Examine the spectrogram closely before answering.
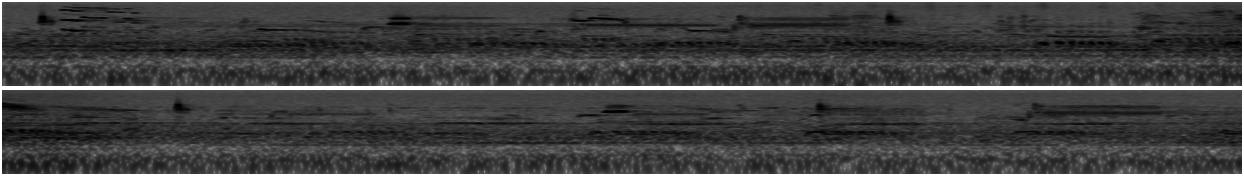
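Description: Many wild calls overlapping: low clucking calls repeat about once or twice a second under scattered higher chirps, short trills and quick sweeps.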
